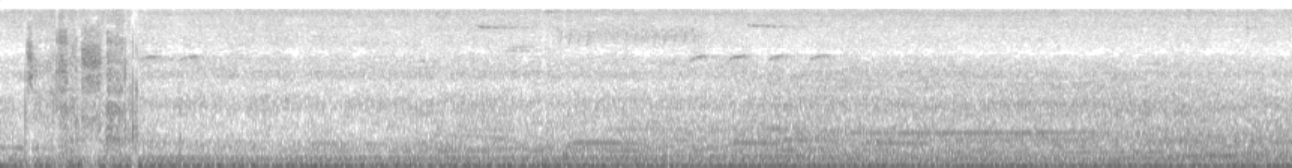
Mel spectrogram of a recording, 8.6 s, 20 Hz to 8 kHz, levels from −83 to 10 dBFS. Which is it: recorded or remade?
recorded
